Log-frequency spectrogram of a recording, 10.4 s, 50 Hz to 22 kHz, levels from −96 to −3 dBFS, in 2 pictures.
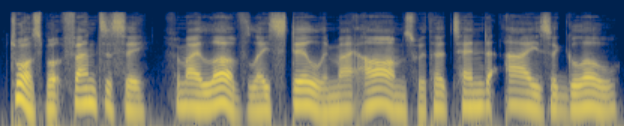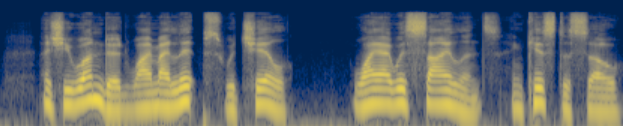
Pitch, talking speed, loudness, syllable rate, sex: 125 Hz, 185 wpm, -19 LUFS, 4.5 syllables/s, male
